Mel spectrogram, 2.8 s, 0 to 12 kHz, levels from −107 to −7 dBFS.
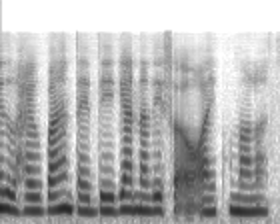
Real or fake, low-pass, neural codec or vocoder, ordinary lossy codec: fake; 7.2 kHz; codec, 16 kHz, 0.7 kbps, FocalCodec; none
